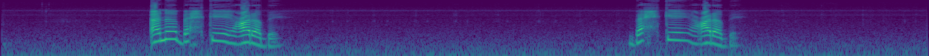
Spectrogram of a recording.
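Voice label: Lebanese introductions I speak Arabic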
